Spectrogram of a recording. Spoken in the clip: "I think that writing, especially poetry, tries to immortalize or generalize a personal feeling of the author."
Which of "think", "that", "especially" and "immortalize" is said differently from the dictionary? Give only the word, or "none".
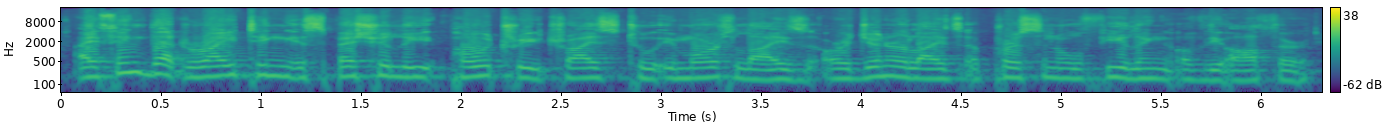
none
